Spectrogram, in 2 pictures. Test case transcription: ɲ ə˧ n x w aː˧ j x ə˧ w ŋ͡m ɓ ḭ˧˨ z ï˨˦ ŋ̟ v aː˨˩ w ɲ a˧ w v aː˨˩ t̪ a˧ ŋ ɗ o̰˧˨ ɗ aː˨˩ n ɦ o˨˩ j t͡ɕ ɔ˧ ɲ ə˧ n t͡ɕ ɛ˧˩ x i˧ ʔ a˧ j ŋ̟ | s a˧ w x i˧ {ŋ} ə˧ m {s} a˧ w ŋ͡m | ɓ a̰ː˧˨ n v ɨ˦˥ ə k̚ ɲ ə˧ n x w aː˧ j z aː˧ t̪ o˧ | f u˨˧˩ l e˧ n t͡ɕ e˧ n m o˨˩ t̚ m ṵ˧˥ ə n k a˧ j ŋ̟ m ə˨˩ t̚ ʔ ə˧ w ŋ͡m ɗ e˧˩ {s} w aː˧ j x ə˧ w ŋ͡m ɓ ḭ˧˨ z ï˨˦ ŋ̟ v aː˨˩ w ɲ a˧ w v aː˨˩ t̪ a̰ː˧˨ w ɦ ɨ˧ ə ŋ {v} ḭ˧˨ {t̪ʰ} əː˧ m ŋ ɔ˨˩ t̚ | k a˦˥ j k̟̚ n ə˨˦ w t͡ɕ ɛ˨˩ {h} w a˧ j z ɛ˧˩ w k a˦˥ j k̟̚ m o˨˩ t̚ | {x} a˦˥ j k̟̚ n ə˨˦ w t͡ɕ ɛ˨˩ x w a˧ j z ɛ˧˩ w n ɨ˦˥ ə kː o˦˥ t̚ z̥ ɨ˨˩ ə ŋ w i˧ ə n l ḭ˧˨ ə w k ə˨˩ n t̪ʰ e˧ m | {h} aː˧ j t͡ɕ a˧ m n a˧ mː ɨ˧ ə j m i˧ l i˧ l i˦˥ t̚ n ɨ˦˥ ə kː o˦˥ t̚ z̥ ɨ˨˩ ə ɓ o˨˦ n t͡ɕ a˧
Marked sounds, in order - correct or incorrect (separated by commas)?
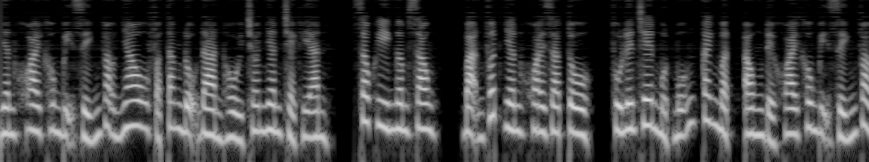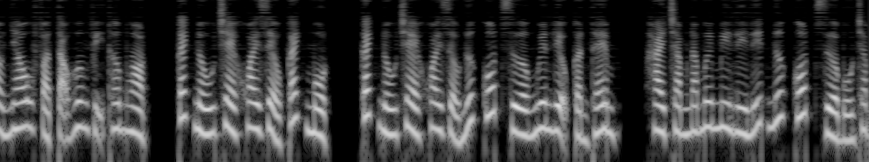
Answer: correct, correct, incorrect, correct, correct, incorrect, incorrect, correct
